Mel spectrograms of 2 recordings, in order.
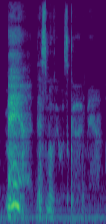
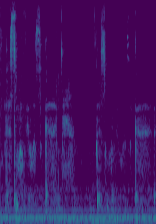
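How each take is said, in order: First: Soft whispered awe. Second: Very faint fading whisper. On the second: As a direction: let it fade to a whisper. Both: Real, not acted. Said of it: "I feel like a proud sister".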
